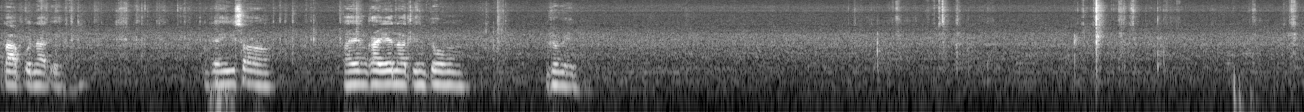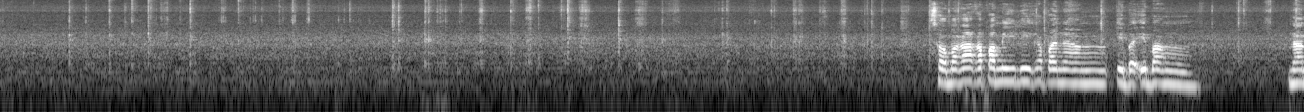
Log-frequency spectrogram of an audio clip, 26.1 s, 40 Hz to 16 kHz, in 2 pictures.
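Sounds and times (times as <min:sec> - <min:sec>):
faint steady hiss: 0:00.0 - 0:26.0.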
